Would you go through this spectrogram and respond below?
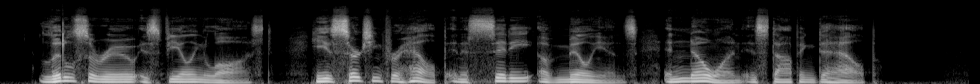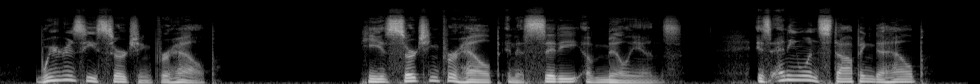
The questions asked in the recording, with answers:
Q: Where is he searching for help?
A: He is searching for help in a city of millions.

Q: Is anyone stopping to help?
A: No, no one is stopping to help.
